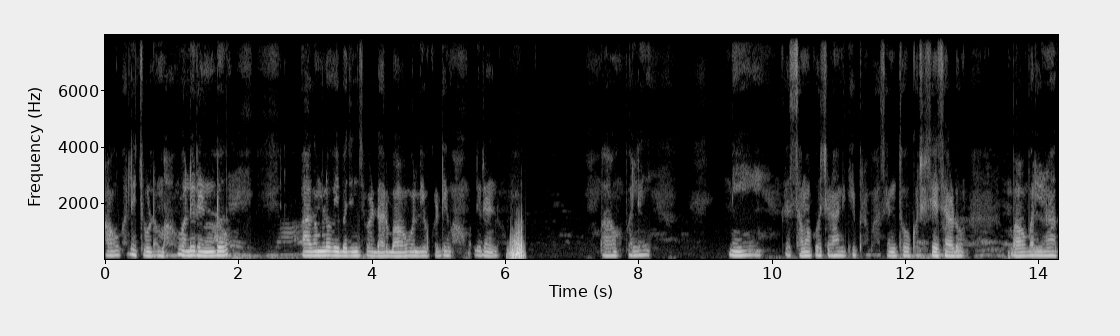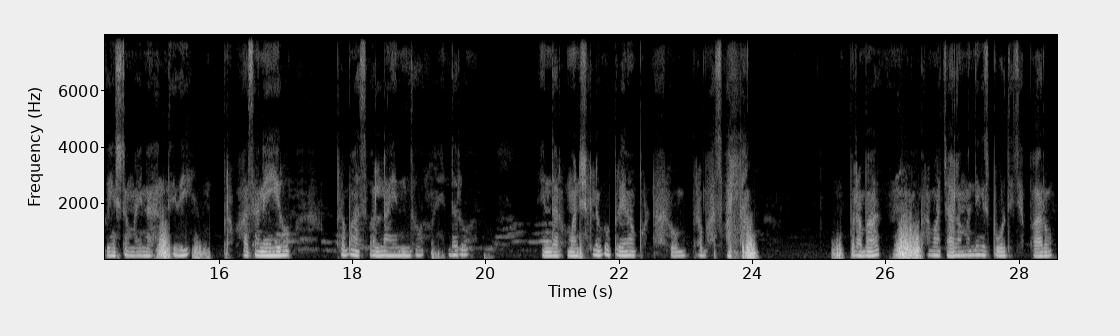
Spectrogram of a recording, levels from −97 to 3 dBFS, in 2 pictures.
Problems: background sounds at intervals, background conversations at intervals, low volume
